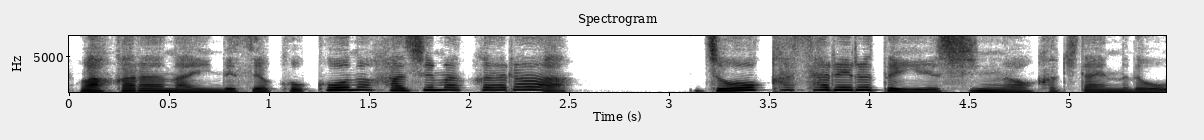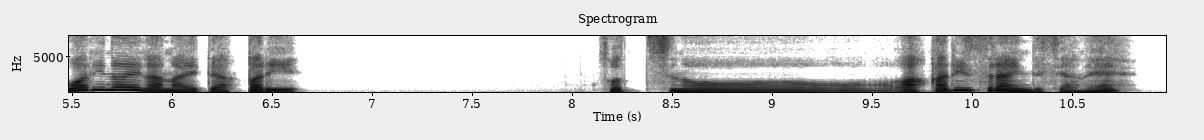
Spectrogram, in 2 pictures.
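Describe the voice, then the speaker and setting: A woman with a fairly high voice talks casually through her work on screen. She thinks aloud in short, trailing remarks, as if half to herself. The sound is dry, with little room around the voice. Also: lively intonation, moderate pace, no room sound. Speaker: solo animation creator and streamer. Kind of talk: casual work-along commentary, muttering to self.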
